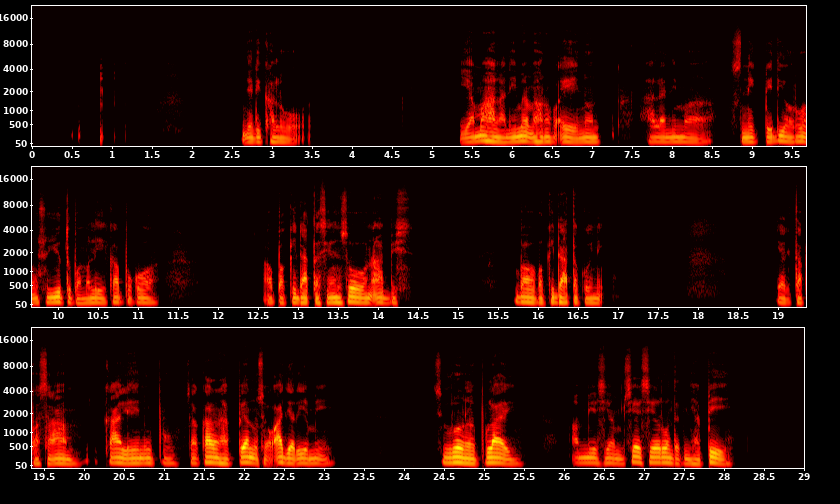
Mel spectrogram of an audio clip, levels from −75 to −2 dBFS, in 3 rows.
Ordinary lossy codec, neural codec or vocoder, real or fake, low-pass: none; vocoder, 48 kHz, 128 mel bands, Vocos; fake; 19.8 kHz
